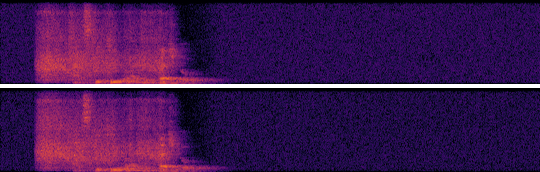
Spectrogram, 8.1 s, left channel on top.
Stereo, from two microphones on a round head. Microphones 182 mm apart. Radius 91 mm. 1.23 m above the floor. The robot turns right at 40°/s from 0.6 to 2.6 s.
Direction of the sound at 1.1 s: 75° right.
